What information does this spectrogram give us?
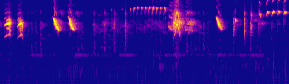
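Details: Konin, or Van Hasselt's sunbird, in busy varied song: paired sharp high chirps, a fast even trill of ticking notes, a buzzy burst, then quick high twitters.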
